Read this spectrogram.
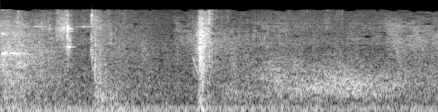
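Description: A gun fires a single sharp shot.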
